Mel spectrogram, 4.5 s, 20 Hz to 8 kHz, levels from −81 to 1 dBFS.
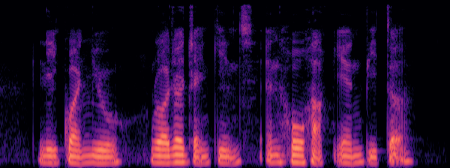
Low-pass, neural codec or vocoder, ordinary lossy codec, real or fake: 7.2 kHz; vocoder, 44.1 kHz, 128 mel bands, Pupu-Vocoder; none; fake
